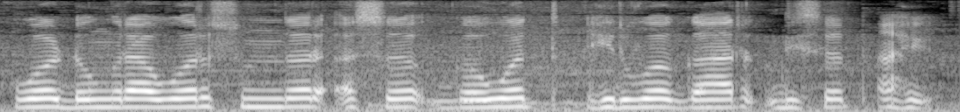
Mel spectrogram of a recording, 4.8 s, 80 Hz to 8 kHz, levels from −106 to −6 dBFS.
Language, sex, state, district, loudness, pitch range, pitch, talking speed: Marathi, female, Maharashtra, Washim, -15 LUFS, 205-220 Hz, 215 Hz, 100 wpm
